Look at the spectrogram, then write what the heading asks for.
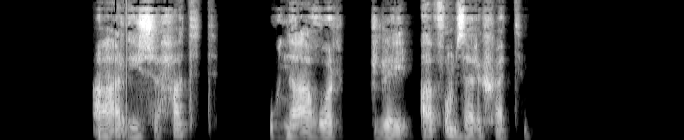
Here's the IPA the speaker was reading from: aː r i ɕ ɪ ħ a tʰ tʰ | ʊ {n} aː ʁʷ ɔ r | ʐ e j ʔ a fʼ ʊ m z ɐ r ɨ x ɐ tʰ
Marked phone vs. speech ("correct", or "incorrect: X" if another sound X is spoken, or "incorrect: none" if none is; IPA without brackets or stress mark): correct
